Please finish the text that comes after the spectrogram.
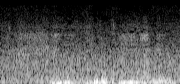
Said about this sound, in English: even with the wind blowing to dry stuff out, it's still pretty soggy.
